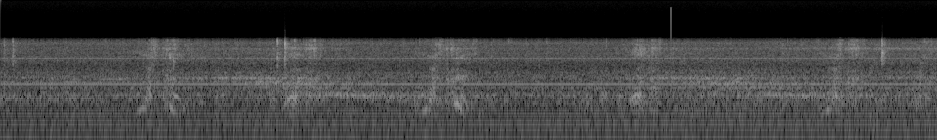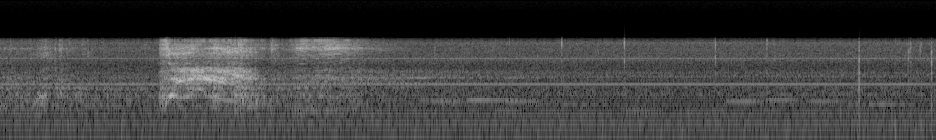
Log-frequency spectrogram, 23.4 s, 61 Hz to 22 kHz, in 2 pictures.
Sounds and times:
Music: 13.6s - 19.6s, 20.6s - 23.4s.

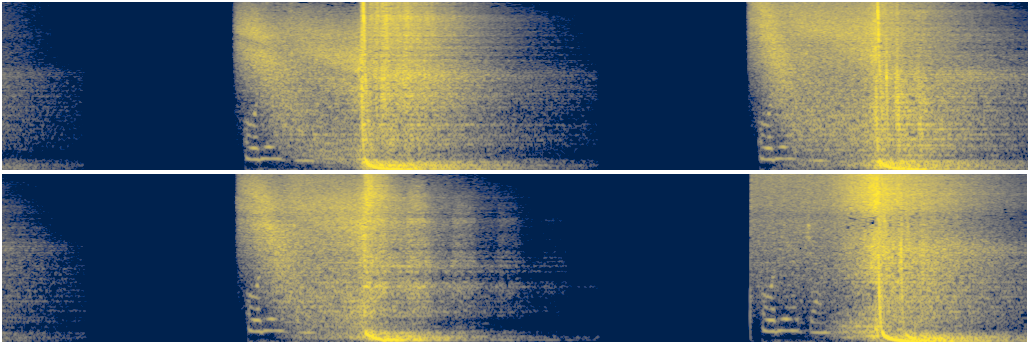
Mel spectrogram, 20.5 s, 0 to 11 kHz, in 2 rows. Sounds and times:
Whoosh, swoosh, swish: 12.6s - 15.6s, 18.5s - 20.5s.

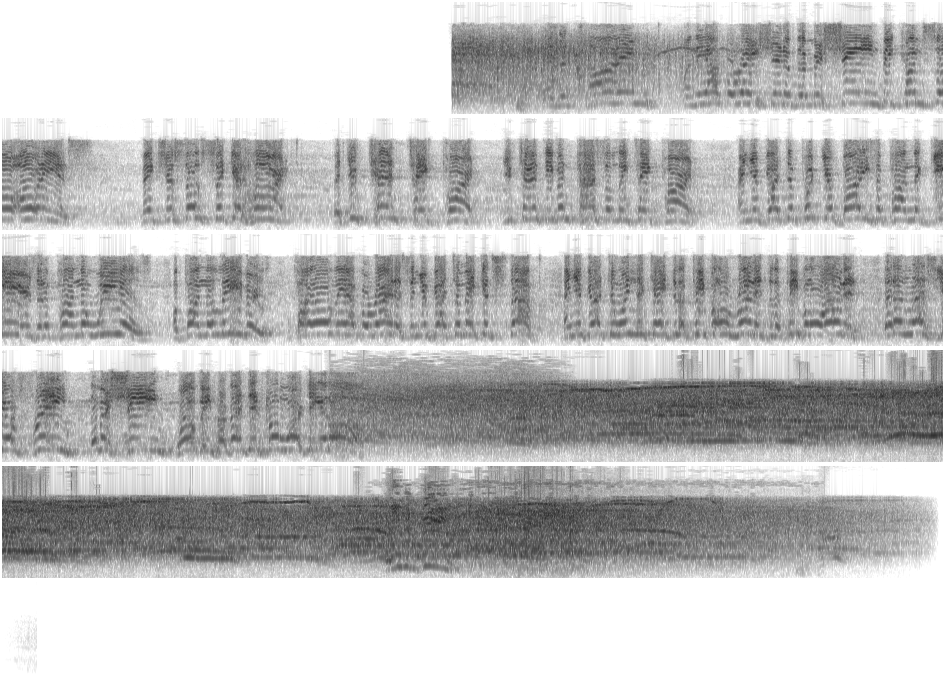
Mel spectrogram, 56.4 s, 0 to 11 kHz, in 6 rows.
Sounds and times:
Narration, monologue: 5.4s - 31.7s
Male speech, man speaking: 5.4s - 31.8s, 41.4s - 42.2s.

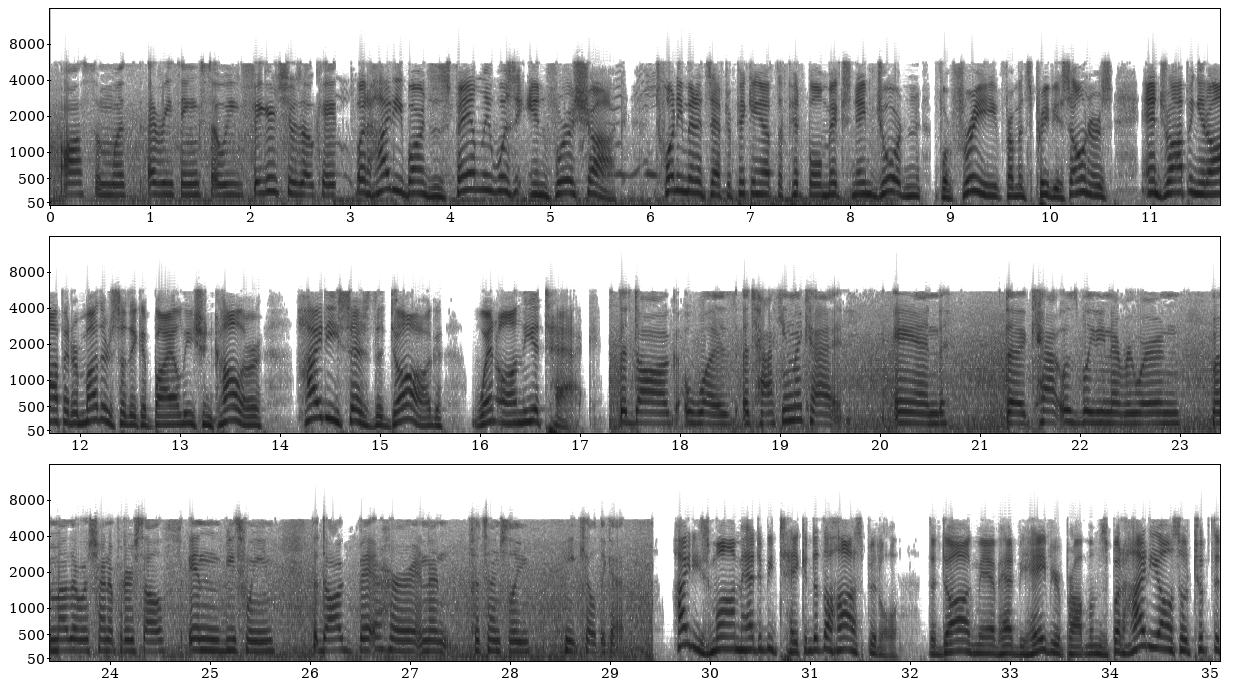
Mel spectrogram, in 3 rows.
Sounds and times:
Speech: 0.1s - 20.7s, 21.3s - 35.1s.

